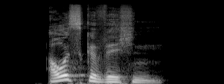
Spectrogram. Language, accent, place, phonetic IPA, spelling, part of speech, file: German, Germany, Berlin, [ˈaʊ̯sɡəˌvɪçn̩], ausgewichen, verb, De-ausgewichen.ogg
- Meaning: past participle of ausweichen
